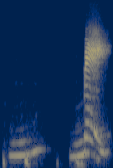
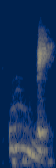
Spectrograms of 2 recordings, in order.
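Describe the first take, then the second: First: "Unmei" drawn out as u, m, mei; slowly, per syllable. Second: Said in the usual way. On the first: Shown as a demonstration. Teacher breaking down the word, slowly per syllable. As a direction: separate each syllable of "Unmei". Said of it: "slowly, per syllable".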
